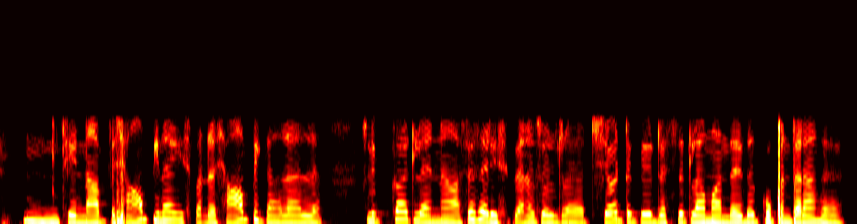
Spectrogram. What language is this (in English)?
Tamil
